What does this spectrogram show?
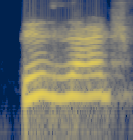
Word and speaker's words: besides: Besides knowing how to do various stunts. Tradução. Eu entendi, só uma detalhe na pronúncia.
